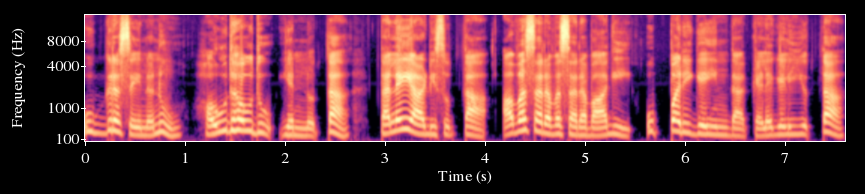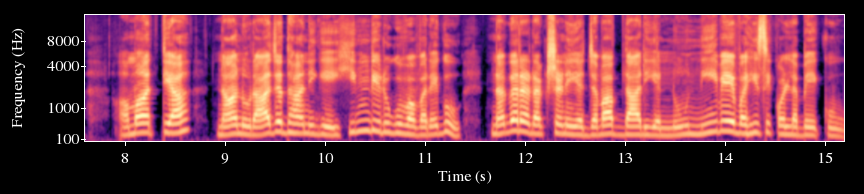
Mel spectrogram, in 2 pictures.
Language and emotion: Kannada, neutral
